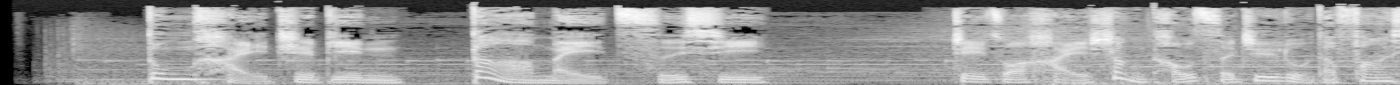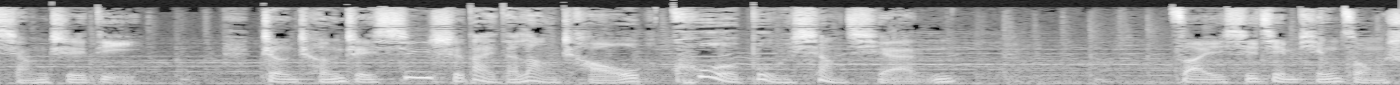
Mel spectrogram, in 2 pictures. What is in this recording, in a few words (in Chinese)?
男 宣传片 大气抒情; 慈溪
